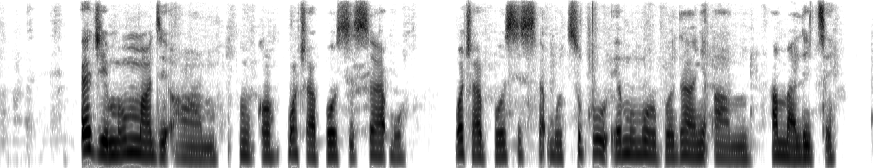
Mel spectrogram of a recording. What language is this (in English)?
Igbo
